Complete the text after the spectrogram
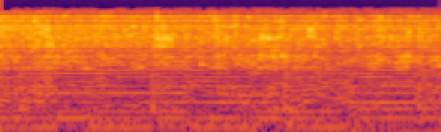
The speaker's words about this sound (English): Didn't hear it? It did sound like it. That sounded like a toilet. It's a toilet flushing.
